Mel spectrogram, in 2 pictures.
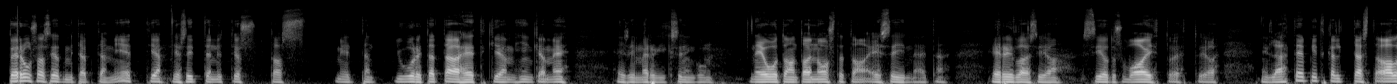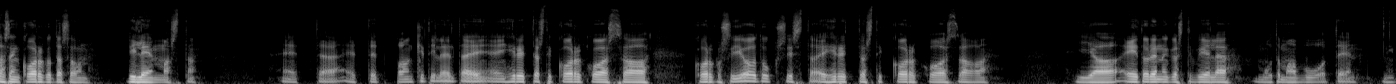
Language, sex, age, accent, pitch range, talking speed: Finnish, male, 30-49, native, 110-125 Hz, 110 wpm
